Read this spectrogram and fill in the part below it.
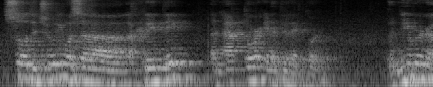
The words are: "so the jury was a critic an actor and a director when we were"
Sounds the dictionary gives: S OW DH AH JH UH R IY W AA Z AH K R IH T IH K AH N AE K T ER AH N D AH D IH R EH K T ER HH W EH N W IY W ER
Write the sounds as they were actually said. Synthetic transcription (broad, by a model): S OW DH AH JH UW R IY W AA S AH K R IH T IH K AH N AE K T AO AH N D AH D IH R EH K T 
